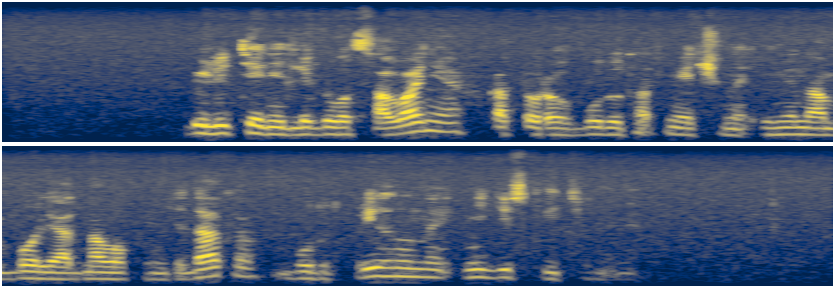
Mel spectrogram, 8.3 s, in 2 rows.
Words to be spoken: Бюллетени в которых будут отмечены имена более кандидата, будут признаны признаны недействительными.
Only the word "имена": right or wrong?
right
